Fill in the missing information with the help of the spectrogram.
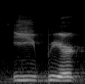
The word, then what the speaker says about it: eBird: eBird es una E, porque se pronuncia en inglés eBird, que quiere decir ave.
